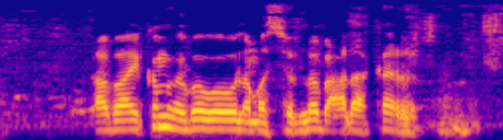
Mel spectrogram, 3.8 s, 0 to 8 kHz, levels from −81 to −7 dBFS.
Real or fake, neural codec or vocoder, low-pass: fake; codec, 16 kHz, 16 kbps, FreqCodec, larger model; 7.2 kHz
